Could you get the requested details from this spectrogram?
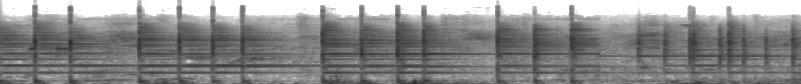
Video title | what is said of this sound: Trip To Mainpat - a little Tibet in Chattisgarh | এই পাথরটিতে অন্য কোন পাথরের টুকরো দিয়ে আঘাত করলে ধাতব আওয়াজ হয় অথচ আশেপাশে পড়ে থাকা কোন পাথরই এরকম হয় না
